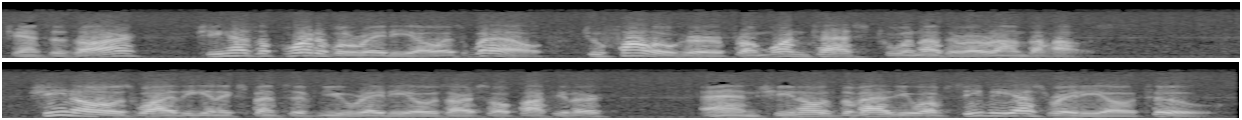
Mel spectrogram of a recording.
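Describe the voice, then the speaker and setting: A man's voice: on the low side, very animated, normal speed, slight background noise. An American man reading 1950s radio promotional copy in a polished, salesman-like announcer's style. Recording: thin, phone-like vintage radio recording.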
